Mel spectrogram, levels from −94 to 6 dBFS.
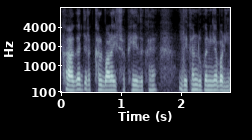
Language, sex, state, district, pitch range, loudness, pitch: Bhojpuri, male, Uttar Pradesh, Deoria, 160-170 Hz, -21 LUFS, 165 Hz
